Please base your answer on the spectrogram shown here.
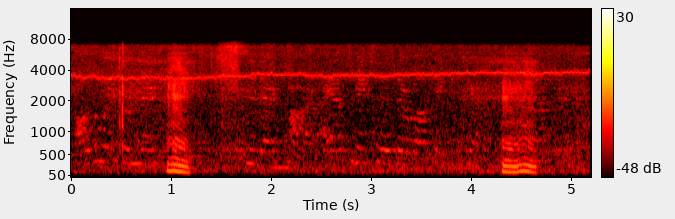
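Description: Two short, low snorting snores about three seconds apart over a steady background hum and faint voices: ordinary snoring.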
